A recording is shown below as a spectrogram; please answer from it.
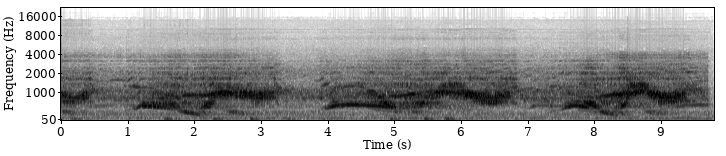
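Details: Bowhead whale giving repeated arched tonal calls, each phrase rising then falling in pitch with a slurred, moaning quality, returning roughly every three seconds, over a faint constant underwater hum.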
